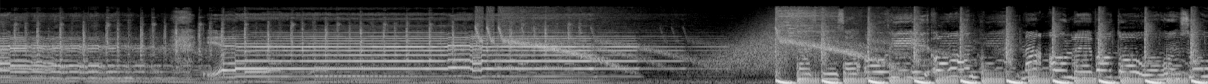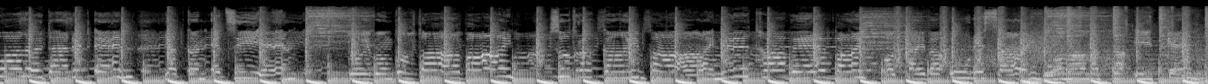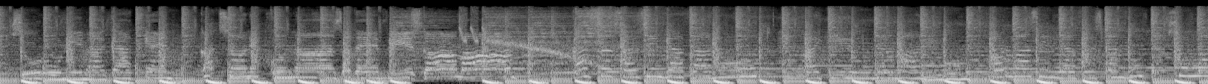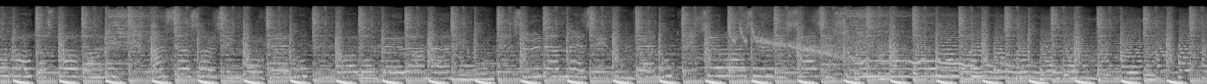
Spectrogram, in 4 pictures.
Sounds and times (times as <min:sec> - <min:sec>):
Music: 0:00.0 - 0:48.3.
